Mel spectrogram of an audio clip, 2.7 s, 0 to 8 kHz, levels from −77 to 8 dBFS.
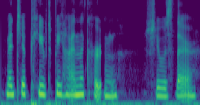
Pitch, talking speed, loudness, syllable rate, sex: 200 Hz, 155 wpm, -18 LUFS, 5.9 syllables/s, female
